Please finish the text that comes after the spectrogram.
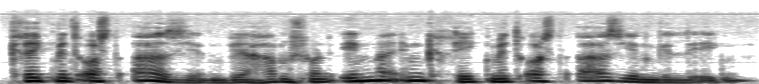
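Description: A weary government clerk with secret doubts in a 1970s radio play. His voice is husky and subdued, his manner earnest and terse. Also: mid-range voice, expressive, fairly quick, a little mellow. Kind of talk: 1970s German radio drama acting.

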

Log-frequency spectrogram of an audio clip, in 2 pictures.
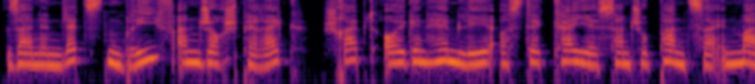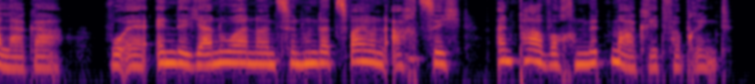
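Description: A woman's voice: mid-range voice, normal speed, hardly any pauses, warm tone, no room sound, studio quality. A woman narrating a scripted radio feature as its narrator.

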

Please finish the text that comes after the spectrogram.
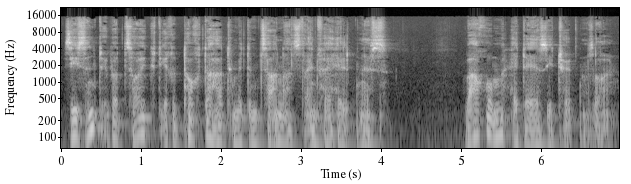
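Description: Casting: older ex-detective, extremely low, very husky voice, patient, brooding, quietly probing radio-drama delivery. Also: male voice, lively intonation, exaggerated voice. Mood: sceptical, calm. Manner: measured, sober questioning. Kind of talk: understated German radio drama acting.

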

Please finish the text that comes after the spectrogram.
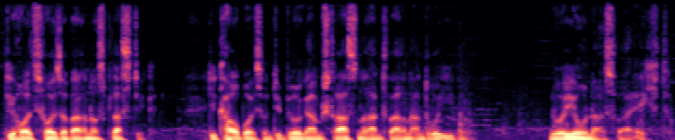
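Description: An actor playing a hard-boiled, wary detective hero in a radio drama, defiant, speaking in terse, clipped phrases. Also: male voice, very deep voice, normal speed, gravelly, darkish tone, faint music behind. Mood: grim narration. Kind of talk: radio drama acting with noir narration.

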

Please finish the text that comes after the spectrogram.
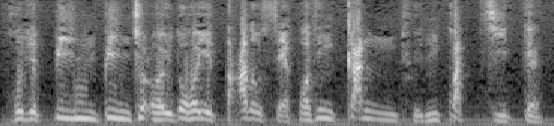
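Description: A man's voice: fairly high pitch, a little fast, darkish tone, husky, lo-fi sound. A man telling a story in colloquial Cantonese, theatrical and dramatic, with vivid exclamations.

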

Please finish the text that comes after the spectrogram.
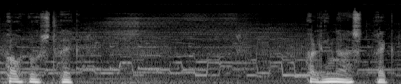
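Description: A man acting a weary, embittered intensive-care patient, narrating a radio drama in terse, deliberate fragments. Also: lowish voice, little pitch movement, over music. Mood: agitated, bitter. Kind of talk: scripted first-person radio drama narration.

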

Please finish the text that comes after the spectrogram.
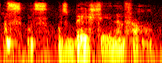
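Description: An actor in a radio drama playing a grave older doctor who tells a dark family history in a halting, somber way. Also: male voice, rumbling low, creaky, a little hiss or hum, exaggerated voice.

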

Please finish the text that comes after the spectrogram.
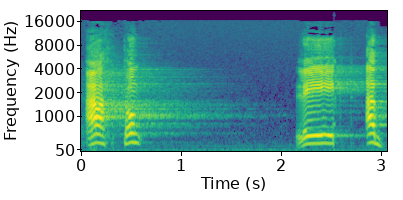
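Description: Army officer yelling orders, super high piercing shout, long echo, radio play. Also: male voice, faint music behind, heavily acted. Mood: commanding. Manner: shouted, drawn-out commands. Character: stern military officer commanding a firing squad. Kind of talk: German radio play acting.

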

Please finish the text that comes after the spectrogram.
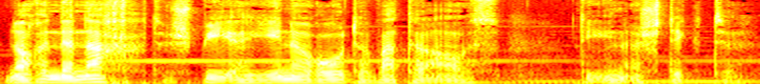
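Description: An actor playing a grave, composed doctor who narrates a chronicle in a radio play, sober and measured. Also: male voice, low voice, fairly even intonation, vocal fry, a little mellow, soft background music.

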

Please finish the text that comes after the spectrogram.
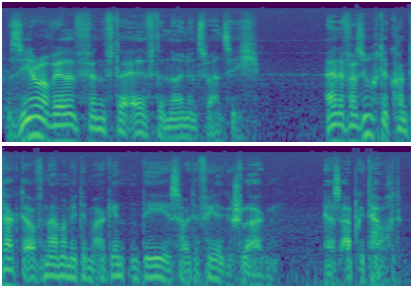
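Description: An actor playing a sober male agent, dictating a formal, measured report in a radio drama. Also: extremely low pitch, animated, slight background noise. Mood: grave, uneasy.

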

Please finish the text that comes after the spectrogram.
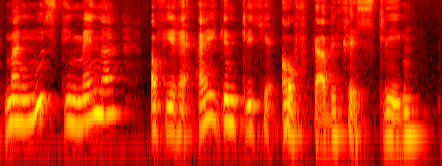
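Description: Low-voiced, bossy aristocratic matron. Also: female voice, sing-song, measured pace, warm tone. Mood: indignant, brusque. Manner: brusque, decreeing. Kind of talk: 1960s German radio play acting.

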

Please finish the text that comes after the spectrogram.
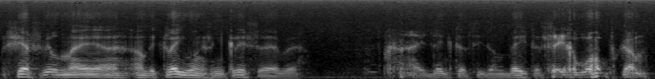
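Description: Radio drama: old colonial veteran, low and husky, disdainful, rambling, grumbling. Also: male voice, a little slow, mellow, exaggerated voice. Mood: grumbling, boastful. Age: older. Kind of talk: radio play acting.

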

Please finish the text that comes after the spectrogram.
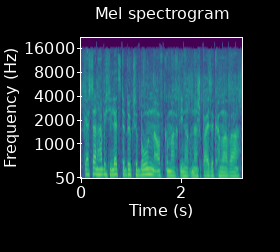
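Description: A man narrating diary entries in a radio play, calm, measured and wry, sometimes dropping to a hushed whisper. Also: mid-range voice, slight background noise. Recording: studio radio play with faint music.

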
